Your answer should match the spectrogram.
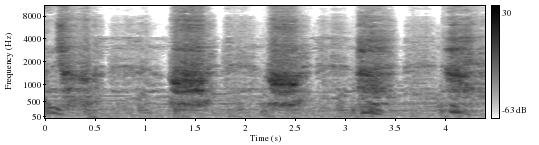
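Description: A man exhaling hard in three forceful puffs about a second apart, the breathing of strenuous effort during jump lunges.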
